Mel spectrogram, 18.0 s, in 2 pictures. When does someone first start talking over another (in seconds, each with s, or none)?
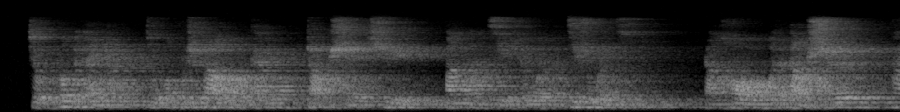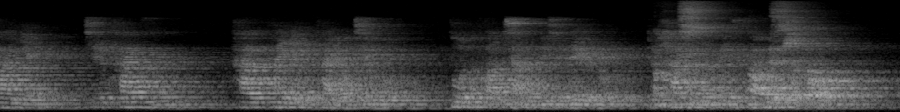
15.5 s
